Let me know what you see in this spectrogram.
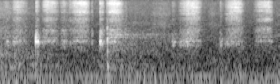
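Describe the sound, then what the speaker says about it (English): Pencil sketching on paper while drawing a figure to proportion, a soft continuous scratchy graphite rub with faint quick stroke accents, close and quiet with no voices. "Let me sketch that in."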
